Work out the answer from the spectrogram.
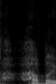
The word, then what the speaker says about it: Hubly: Today we're thrilled to have Louis Ratif, the co-founder and former CEO of Hubbly Rhymes with Bubbly, a pioneering wealth tech company that revolutionized health wealth manage over hundreds of firms.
